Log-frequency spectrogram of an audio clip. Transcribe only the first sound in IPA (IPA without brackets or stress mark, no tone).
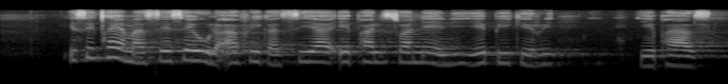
i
